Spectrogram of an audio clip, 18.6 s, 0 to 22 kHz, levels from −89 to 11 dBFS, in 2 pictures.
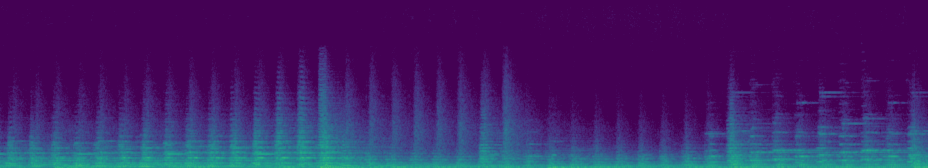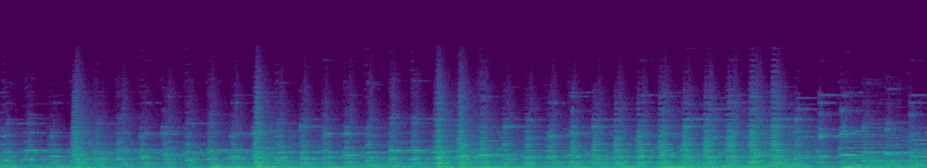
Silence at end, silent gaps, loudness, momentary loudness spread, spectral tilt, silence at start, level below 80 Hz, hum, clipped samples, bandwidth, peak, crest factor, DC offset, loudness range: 0 s; none; -28 LUFS; 7 LU; -6 dB/octave; 0 s; -44 dBFS; none; under 0.1%; 12.5 kHz; -10 dBFS; 18 dB; under 0.1%; 5 LU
